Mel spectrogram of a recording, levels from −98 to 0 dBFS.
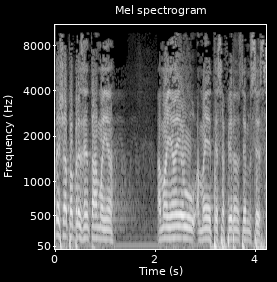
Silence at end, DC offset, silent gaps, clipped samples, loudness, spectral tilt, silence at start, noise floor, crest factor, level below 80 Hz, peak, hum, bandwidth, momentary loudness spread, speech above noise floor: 0 s; under 0.1%; none; under 0.1%; -12 LUFS; -5 dB/octave; 0 s; -39 dBFS; 10 dB; -24 dBFS; -2 dBFS; 60 Hz at -40 dBFS; 10 kHz; 7 LU; 28 dB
